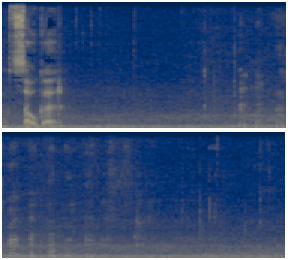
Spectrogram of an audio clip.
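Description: A young woman chews food with her mouth closed.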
